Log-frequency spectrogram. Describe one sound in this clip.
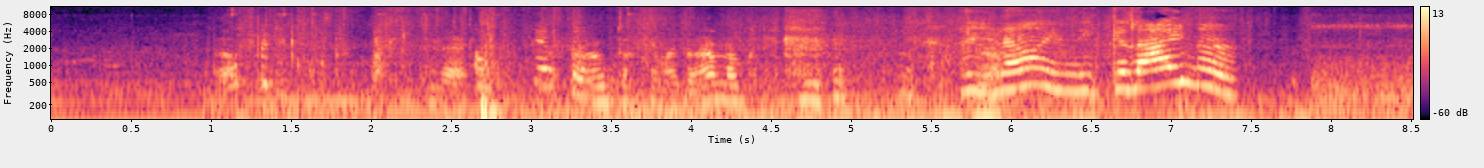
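A young child talks in a high voice, close by.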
